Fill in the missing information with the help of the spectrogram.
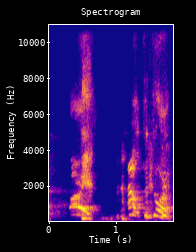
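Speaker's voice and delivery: mock military commands; army commander. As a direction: take charge like a soldier on a mission. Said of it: "I'm like".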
